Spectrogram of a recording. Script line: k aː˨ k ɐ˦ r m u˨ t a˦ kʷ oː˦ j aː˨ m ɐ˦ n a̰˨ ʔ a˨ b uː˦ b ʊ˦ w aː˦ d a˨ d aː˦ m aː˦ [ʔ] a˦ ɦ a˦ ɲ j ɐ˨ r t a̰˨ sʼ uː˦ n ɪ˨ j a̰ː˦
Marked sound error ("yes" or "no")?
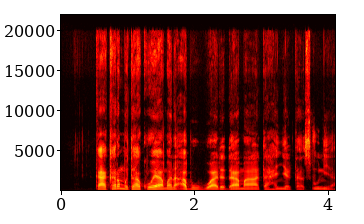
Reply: yes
